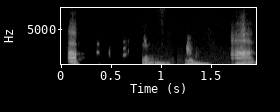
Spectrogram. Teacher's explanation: Bila kita mati up, suara tak keluar dah. Dari segi udara pun tak keluar dah.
